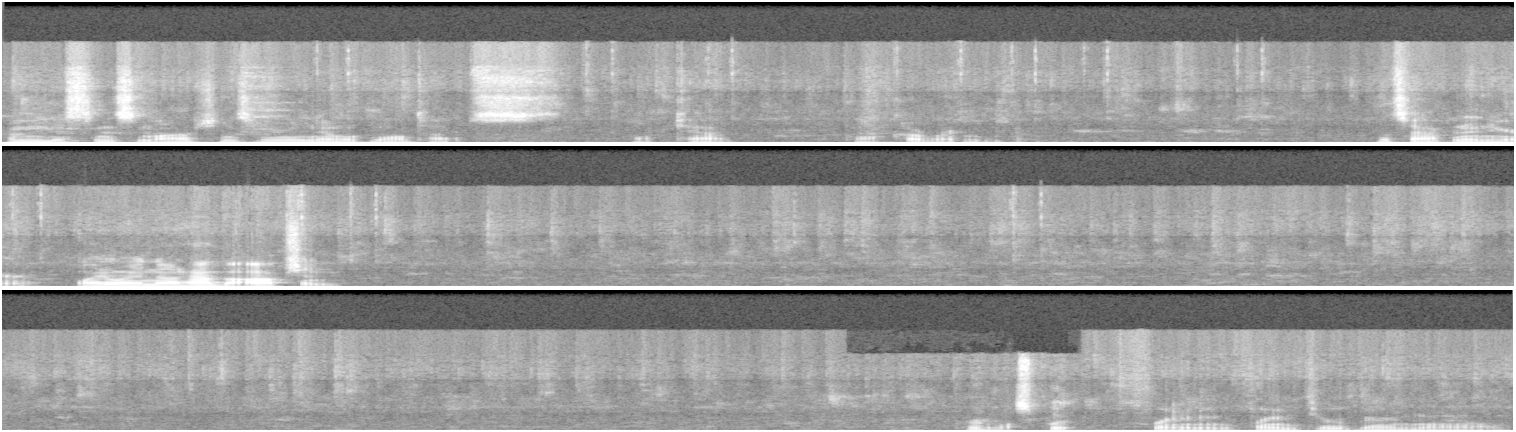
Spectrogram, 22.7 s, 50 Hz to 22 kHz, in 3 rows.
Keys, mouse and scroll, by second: 1.5 click, 2.8 click, 3.4 click, 4.4 click, 4.9 click, 5.3 click, 6.1 click, 7.5 click, 8.9 click, 9.2 click, 12.5 click.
